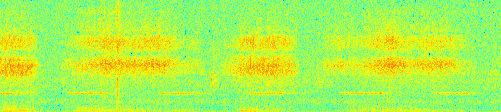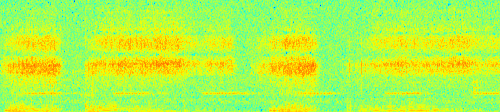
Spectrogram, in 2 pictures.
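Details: Seven-month-old infant snoring while asleep: repeated vibrating snores on each breath over a faint steady background hum.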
